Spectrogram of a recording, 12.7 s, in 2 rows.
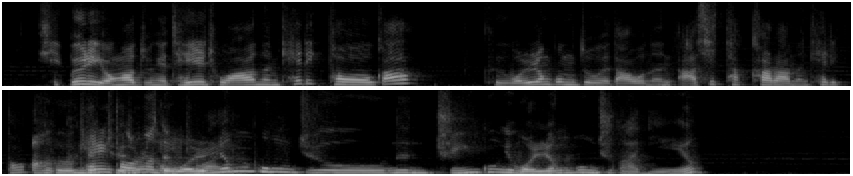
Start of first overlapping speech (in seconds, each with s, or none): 6.6 s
